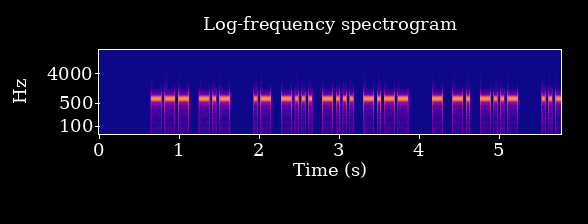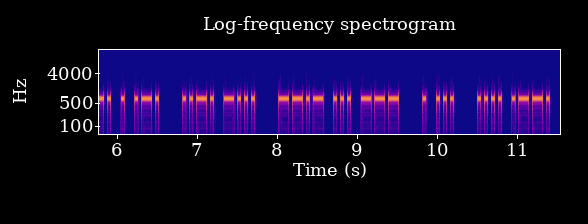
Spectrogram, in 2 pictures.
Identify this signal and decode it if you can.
Morse code, heard as a keyed tone, about 28 wpm, 700 Hz. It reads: OK ABBY TNX FER FB QSO ES HP
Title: Practice QSO - Exchange 4 - Ending - 28wpm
